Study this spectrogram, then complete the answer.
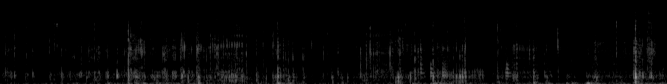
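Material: Leather.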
